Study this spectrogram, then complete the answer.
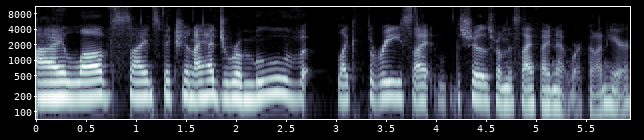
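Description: Recorded very cleanly against a silent background, a woman with a plain, everyday voice speaks at medium pitch and a fairly slow pace, with ordinary pitch variation. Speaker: podcast producer. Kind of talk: casual chat.

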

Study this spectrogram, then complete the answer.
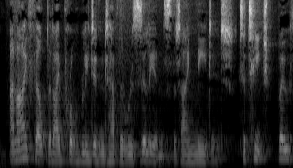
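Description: A woman speaks with an English accent and a very deep, low pitch. She keeps a moderate pace. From northwest England, Lancashire. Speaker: TV producer. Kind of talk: interview.

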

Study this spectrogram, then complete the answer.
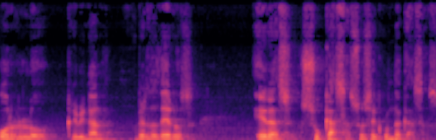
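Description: A fairly slow pace with ordinary pitch variation and audible room echo. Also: man. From Calabria, southern Italy. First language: Italian (speaking Spanish). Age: 60s. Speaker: interviewee, alleged mafioso businessman. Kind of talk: interview. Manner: halting.

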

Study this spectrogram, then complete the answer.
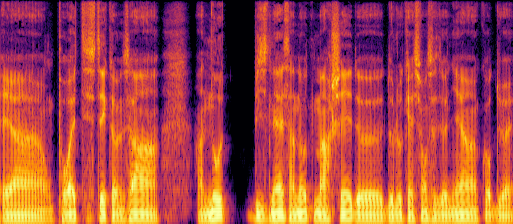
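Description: On a very clean, silent recording that sounds dry and close with no echo, a man with a very deep, low pitch and a dark, mellow tone talks fairly quickly in a fairly even intonation. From Paris suburbs, France. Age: 40s. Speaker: entrepreneur. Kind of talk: interview.

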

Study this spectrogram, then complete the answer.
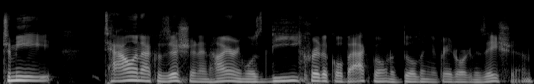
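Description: In an American accent, a man with a plain, everyday voice speaks fairly quickly at a fairly high pitch with lively intonation, on a very clean recording with a silent background. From Michigan, US Midwest. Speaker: tech startup CEO. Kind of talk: interview conversation.

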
